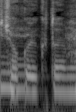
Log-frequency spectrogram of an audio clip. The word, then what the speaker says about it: 食育: まずはそもそもこの食育、まあ、食べる育つと書いて食育と読みますけれども、はい、食育とはどんなものなのか牧野さん教えていただけますか。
